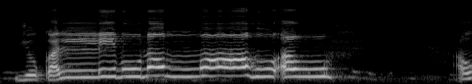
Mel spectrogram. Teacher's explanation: वॉलीन को लंबा भी नहीं करना और झटका भी नहीं देना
